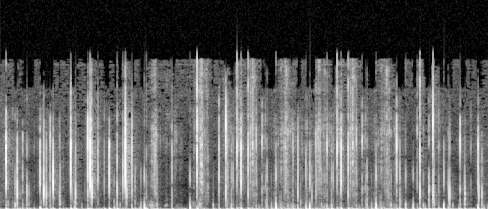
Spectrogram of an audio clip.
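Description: A candy-shaped beeswax-coated cotton wrap around a wooden sphere is gripped and twisted with long nails, giving a dense run of stiff, waxy crinkles and crackles. The rapid snaps carry a heavy low thump beneath brief bright clicks, and each dies away almost instantly with no ring.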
